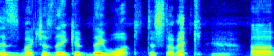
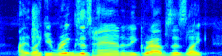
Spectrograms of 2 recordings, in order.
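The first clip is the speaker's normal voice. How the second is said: usual speaking voice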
